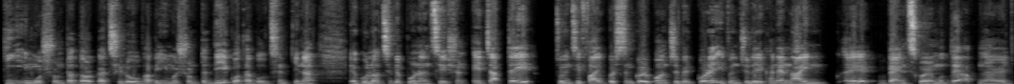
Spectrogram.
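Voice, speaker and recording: A man teaching a beginner exam-prep lesson, explaining patiently and often repeating himself, with English terms mixed in and frequent "uh" fillers. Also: medium pitch. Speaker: IELTS teacher.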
